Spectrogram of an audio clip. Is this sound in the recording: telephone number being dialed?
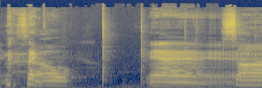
no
